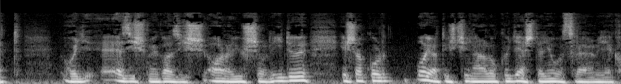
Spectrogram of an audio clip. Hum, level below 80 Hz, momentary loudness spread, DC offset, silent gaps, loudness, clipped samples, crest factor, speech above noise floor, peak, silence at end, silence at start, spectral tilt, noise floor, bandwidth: none; -36 dBFS; 6 LU; under 0.1%; none; -12 LUFS; under 0.1%; 12 dB; 20 dB; 0 dBFS; 0 s; 0 s; -5.5 dB/octave; -31 dBFS; 12 kHz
